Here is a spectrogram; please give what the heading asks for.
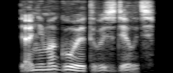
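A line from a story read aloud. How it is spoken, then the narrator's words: Lifeless voice. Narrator (Russian): безжизненным голосом ответила Крис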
